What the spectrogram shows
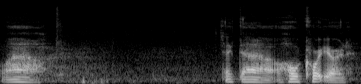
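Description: A young man casually narrating a walkthrough of an empty mansion, talking to his viewers with excitement. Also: on the low side, slow, slightly rough. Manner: excited, addresses viewers as guys. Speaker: urban explorer vlogger. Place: large empty mansion indoors.

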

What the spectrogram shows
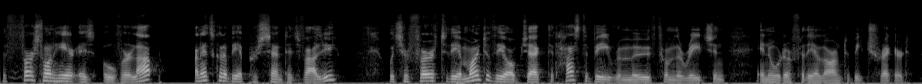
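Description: Here a fairly low-voiced man records voice-over for a screen capture, explaining a software setup one methodical step at a time, calm as a trainer. His pace is fast. Miked closely, the sound is dry with no room sound.

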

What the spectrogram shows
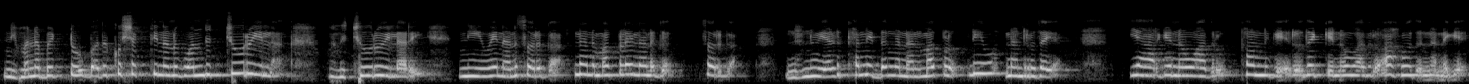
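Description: A woman voicing a young orphaned wife in a cartoon, gentle and imploring. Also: extremely high pitch, fairly even intonation, normal speed, vocal fry, dull audio. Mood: pleading. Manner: tearful, imploring.

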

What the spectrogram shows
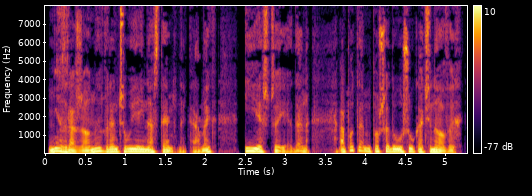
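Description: Man reading an audiobook, low mellow voice, lively delivery, dry close studio sound. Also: normal speed, husky, dry recording. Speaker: audiobook narrator. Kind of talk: scripted audiobook narration. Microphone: close studio mic.

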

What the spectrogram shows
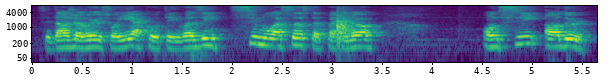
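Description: Here the same kind of host, a Québécois man teaching kids to cook, sounds a little high and a touch slow, with fairly even intonation. His manner stays playful, teasing, and patiently instructive, while the distant mic catches a noisy, echoey room around his Québécois French accent.

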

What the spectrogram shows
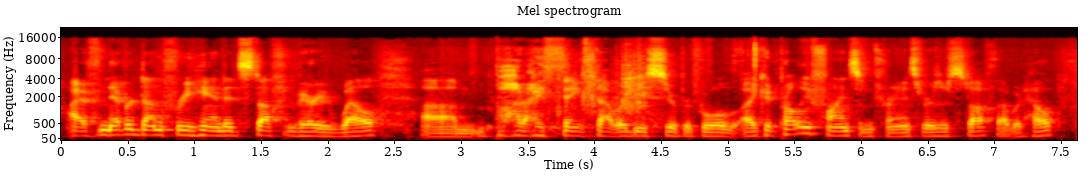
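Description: Excited hobby host with a gravelly voice. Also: male voice, mid-range voice, moderate pace, few pauses, a little hiss or hum. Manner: rambling, enthusiastic, many ums and likes. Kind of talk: casual unboxing talk.

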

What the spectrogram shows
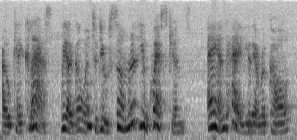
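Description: A female computer voice playing a strict teacher, flat and synthetic, heard from afar with a dull sound. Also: medium pitch, slow pace. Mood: scolding. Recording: distant, dull TV-speaker sound.

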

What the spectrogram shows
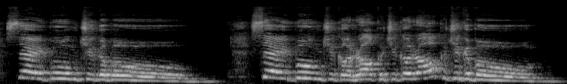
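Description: A huge giant chants in a slow, heavy rumble, put on by a woman. Every word is drawn right out, and the pitch swings widely. The voice rings in a roomy space. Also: big pitch swings, darkish tone. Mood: booming. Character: big slow booming giant. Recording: roomy echo.

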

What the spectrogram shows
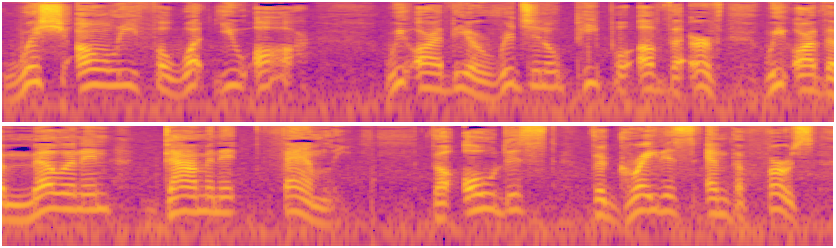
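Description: A middle-aged man addresses his followers as a lecturer would, recording an impassioned selfie video with his phone at arm's length in an outdoor park. His voice is on the high side, animated and fairly bright at a moderate pace, growing preachy, emphatic and repetitive until it becomes declamatory, over slight background noise.

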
